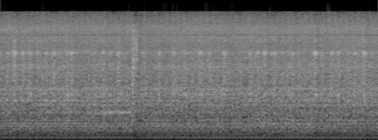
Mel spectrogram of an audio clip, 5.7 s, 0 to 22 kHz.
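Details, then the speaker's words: Ford F150 with remanufactured 5.4 engine swapped in at 272K miles, at idle: steady hissy whirr over the engine as the power steering pump blows air, reservoir found empty; low fluid. "you did top off the power steering too right yeah well I I did before we started it's it's it's empty we need some more okay it's blowing air"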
